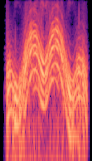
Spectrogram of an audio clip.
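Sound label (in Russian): звук царапин на виниле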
